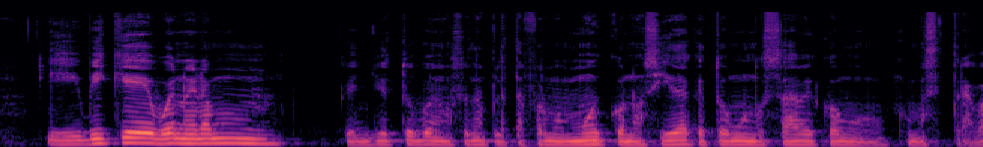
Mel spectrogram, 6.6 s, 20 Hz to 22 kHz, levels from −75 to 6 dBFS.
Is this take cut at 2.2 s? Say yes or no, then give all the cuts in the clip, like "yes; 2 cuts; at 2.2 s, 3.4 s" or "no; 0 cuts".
yes; 1 cut; at 2.2 s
